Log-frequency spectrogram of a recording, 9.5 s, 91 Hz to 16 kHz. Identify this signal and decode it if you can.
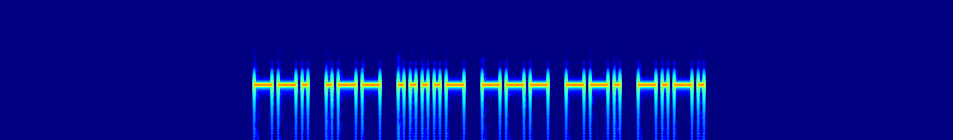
Morse code, heard as a keyed tone, about 21 wpm, 700 Hz. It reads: GW4OGC
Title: DXCC-100 Call Signs - 6 Characters - Repeated 3x - 20wpm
